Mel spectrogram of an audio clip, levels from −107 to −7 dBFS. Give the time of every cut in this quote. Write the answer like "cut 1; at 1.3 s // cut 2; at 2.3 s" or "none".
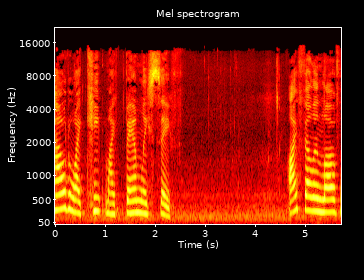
cut 1; at 4.6 s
